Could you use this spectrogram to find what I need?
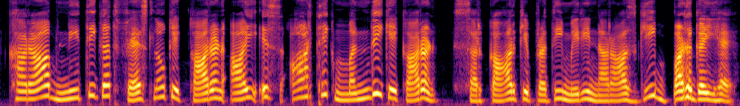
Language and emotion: Hindi, angry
